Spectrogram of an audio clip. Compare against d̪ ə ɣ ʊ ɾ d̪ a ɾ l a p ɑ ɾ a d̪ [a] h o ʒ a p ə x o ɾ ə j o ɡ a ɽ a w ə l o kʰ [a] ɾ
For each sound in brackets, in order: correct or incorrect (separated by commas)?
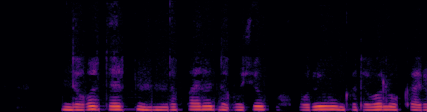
incorrect, incorrect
